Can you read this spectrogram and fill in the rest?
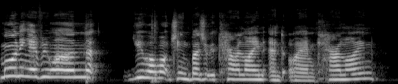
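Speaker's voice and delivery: loud, hoarse, croaky just-woken-up voice. Host opening the video shortly after waking up, croaky voice. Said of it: "Please excuse the croaky voice".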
